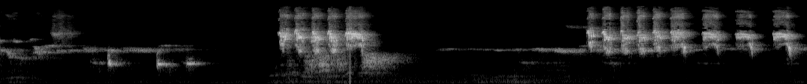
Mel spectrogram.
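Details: White-rumped shama full fill-in song: a few whistled notes and a long flat whistle, broken by bursts of rapid, buzzy, high chattering pulses.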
